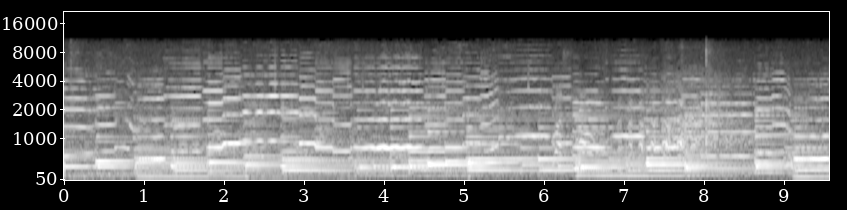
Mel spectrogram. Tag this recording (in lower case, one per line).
fiddle
speech
musical instrument
music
